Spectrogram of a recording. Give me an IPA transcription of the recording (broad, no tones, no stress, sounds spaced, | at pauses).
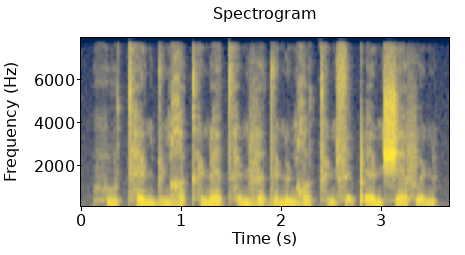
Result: h u tʰ ɛ ɳ d̪ ə ɳ ʁ ə kʰ ə ɳ ɛ t̪ʰ ɛ̰ ɳ v ɛ d̪ ɛ ɳ ə̰ ɳ ʁ u tʰ ə̰ ɳ s ɛ̰ pʼ ɛ̰ ɳ ʃ ɛ f ə̰ ɳ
